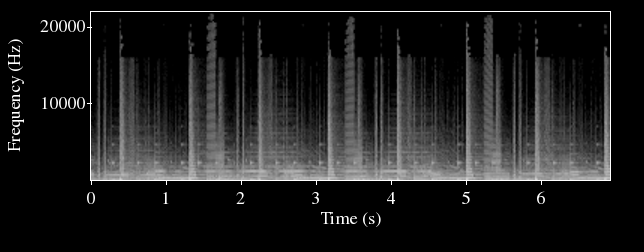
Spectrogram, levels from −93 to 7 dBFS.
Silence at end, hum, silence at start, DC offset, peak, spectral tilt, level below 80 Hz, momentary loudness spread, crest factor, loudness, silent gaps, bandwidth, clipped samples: 0 s; none; 0 s; under 0.1%; -2 dBFS; -5.5 dB/octave; -24 dBFS; 3 LU; 18 dB; -22 LUFS; none; 17 kHz; under 0.1%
